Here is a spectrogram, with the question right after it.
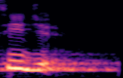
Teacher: এখানে আমরা দেখতে পাচ্ছি যে নুন সাকিনের বামে সিন অর্থাৎ ইকফার যে 15 হরফ তাছাড়া জিম দাল দাল সিন, শিন, সদ্দ, ত, ফা, কফ, কাফ, সিন এসেছে নুন সাকিনের পরে, এই কারণে আমরা এখানে ইকফা অর্থাৎ অস্পষ্ট গুণনা করে পড়ব। জিমিয়া জের জি, লাম দুই জের লিন, কিন্তু ওয়াকফ করলে মাদের হরফে বামে হরফ ওয়াকফ হয়েছে মাদ্দে আরজি, আমরা 3 আলিফ টান দিয়ে পড়ব।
